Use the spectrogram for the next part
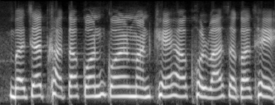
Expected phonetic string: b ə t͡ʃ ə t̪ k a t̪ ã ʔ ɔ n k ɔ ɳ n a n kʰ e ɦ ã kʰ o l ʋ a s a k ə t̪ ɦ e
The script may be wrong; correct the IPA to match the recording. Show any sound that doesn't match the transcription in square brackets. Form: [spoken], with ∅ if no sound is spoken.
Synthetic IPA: b ə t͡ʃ ə t̪ [kʰ] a t̪ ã [k] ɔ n k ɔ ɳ [m] a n kʰ e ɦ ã kʰ o l ʋ a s [ə] k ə t̪ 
